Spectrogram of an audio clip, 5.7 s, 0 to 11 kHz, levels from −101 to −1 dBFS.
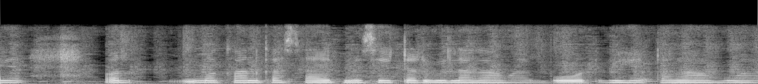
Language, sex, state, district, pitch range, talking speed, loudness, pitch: Hindi, female, Bihar, Katihar, 225-230 Hz, 160 wpm, -15 LUFS, 230 Hz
